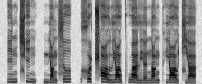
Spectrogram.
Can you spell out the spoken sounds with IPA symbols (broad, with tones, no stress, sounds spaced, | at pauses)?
i˨˦ n t͡ɕʰ i˥˨ ŋ | m j ɑ̰˨˩ ŋ s ɹ̩˦ | x ɤ˥˨ ʈ͡ʂʰ ɑ˥˨ ʊ̯ l j ɑ˥˨ ʊ̯ pʰ w ä˥˨ l j ɛ˨˦ n ɑ˥˨ ŋ pʰ j ɑ˦ ʊ̯ t͡ɕ j ä˥˨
